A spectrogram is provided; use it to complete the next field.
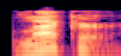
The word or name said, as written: lacquer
